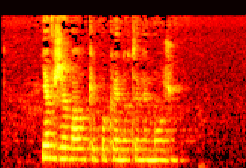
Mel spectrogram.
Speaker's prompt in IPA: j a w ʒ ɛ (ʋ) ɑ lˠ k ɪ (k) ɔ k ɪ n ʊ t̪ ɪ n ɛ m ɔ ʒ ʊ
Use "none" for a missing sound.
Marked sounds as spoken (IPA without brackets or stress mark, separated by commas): ʋ, p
